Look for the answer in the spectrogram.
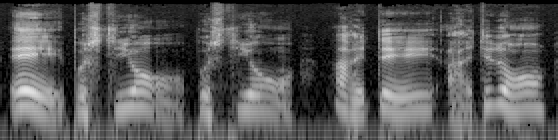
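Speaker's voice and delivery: calling out. A narrator's reading. Abbé hails coachman to stop.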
